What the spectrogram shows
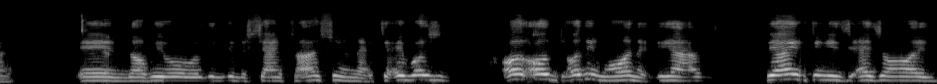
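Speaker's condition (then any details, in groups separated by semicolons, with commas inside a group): Acquired brain injury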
